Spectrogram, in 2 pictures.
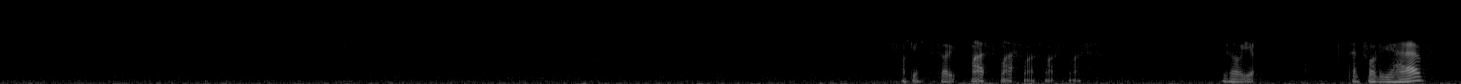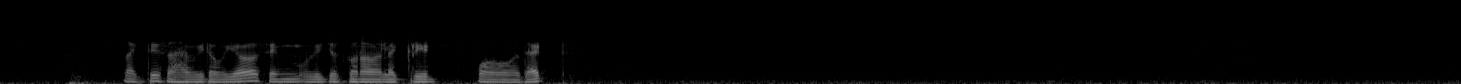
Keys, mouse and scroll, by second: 9.1 ctrl+z.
